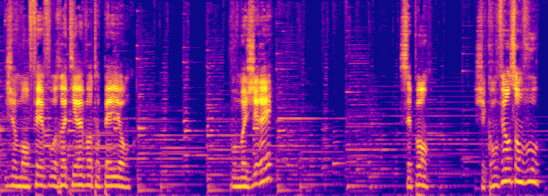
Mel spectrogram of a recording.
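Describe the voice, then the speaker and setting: Low voice, young woman playing a gruff young male thief, businesslike yet soft-hearted, comic radio play, music behind. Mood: regretful, tender. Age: young adult. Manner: condescending, then flustered.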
